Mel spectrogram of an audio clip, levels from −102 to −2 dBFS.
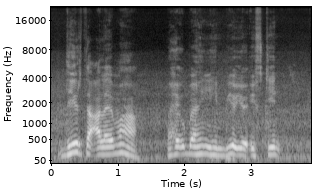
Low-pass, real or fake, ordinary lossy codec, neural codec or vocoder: none; fake; none; vocoder, 44.1 kHz, 128 mel bands every 512 samples, BigVGAN v2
